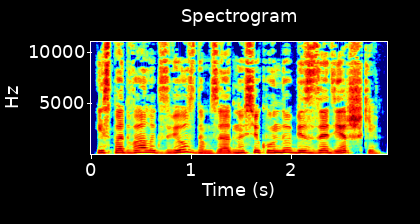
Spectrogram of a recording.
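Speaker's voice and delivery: plain reading voice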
